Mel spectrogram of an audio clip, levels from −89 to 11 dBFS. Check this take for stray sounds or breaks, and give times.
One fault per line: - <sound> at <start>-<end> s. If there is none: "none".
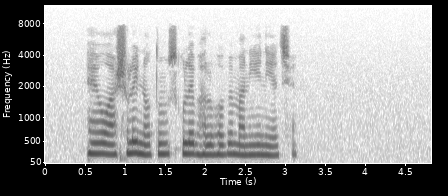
none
